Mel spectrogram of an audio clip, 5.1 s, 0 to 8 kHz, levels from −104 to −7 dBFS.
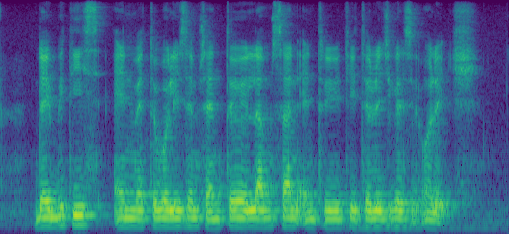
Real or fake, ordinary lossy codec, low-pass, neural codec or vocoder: real; none; none; none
